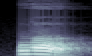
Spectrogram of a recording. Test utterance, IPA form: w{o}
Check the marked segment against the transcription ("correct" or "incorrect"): correct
